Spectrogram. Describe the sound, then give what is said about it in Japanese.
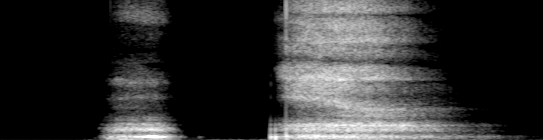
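Soft breath blown into an ear, close and intimate: a short gentle puff, then after a pause a longer, airy exhale that fades away, with no talking. “じゃあ、今度は、反対側の耳も、ふうふうしちゃいますね。”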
